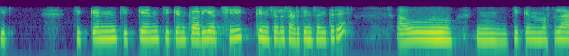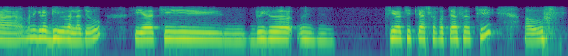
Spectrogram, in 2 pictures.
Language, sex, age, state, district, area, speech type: Odia, female, 60+, Odisha, Jharsuguda, rural, conversation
